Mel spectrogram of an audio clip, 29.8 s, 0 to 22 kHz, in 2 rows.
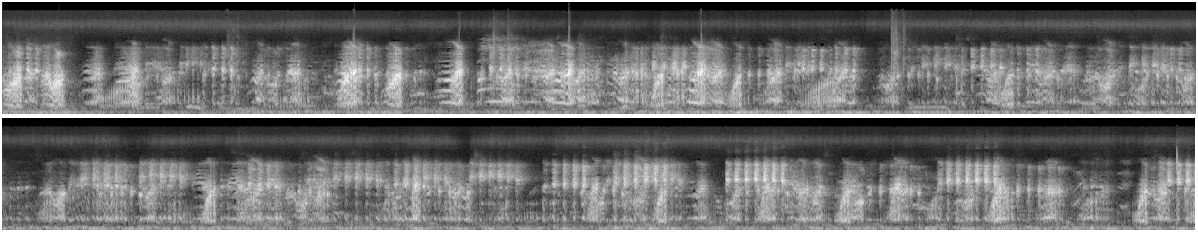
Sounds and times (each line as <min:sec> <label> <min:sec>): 0:00.0 concert of frogs in a pond 0:29.8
